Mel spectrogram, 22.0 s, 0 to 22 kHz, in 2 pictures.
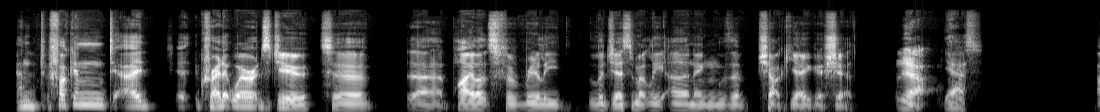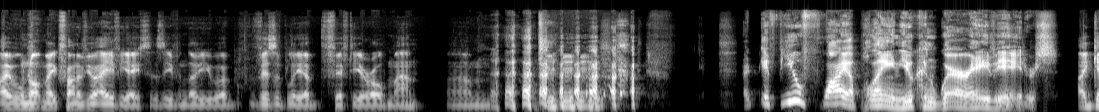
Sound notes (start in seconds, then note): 15.8 laughing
